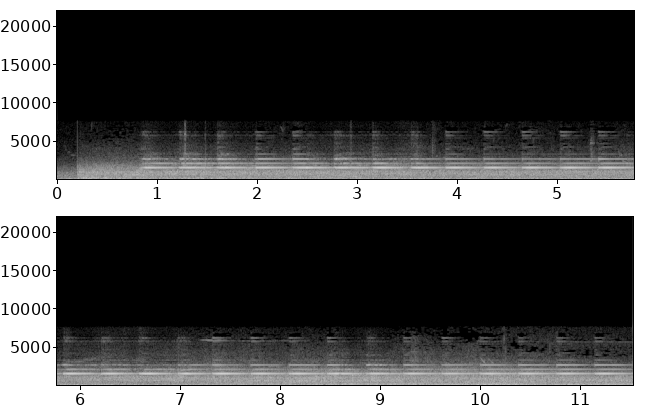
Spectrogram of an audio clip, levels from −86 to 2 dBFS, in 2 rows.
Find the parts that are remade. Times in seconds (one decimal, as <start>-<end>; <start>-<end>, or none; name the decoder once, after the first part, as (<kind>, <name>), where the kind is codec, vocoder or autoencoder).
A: 0.8-2.0 (codec, DAC); 2.5-3.7; 5.7-7.1; 8.6-9.1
